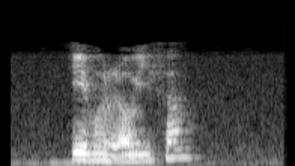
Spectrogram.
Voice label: "ewerlauefe", alsace

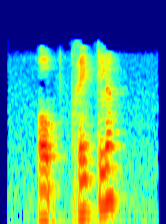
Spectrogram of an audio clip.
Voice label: "abtreckle", alsace

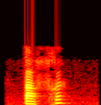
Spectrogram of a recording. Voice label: "baffre", Bas Rhin; vin; beaucoup boire

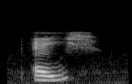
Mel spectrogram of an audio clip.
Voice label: "eich", Bas Rhin

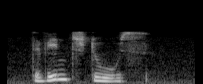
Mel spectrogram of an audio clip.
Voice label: "windstoss", alsace; meteo

